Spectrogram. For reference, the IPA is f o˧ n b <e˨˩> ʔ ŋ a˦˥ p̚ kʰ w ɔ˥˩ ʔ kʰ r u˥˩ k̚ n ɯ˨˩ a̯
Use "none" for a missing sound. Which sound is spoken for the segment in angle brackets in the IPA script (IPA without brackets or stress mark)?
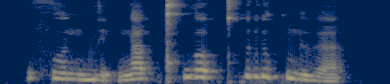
e˨˩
